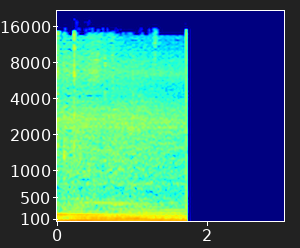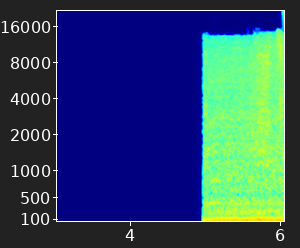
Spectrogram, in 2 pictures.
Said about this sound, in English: So we're gonna start the car now.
